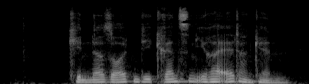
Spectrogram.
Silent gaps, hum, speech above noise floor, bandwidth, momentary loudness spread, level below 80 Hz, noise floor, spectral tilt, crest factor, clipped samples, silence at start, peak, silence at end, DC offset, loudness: none; none; 32 dB; 16 kHz; 7 LU; -58 dBFS; -63 dBFS; -5.5 dB/octave; 18 dB; under 0.1%; 0.7 s; -14 dBFS; 0.2 s; under 0.1%; -31 LUFS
